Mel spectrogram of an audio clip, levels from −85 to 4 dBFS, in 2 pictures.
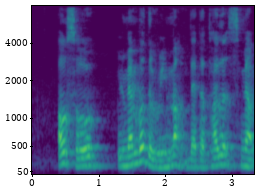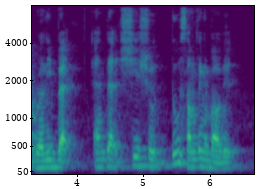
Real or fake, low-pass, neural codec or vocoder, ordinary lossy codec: fake; none; codec, 16 kHz, 8 kbps, FreqCodec, larger model; none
